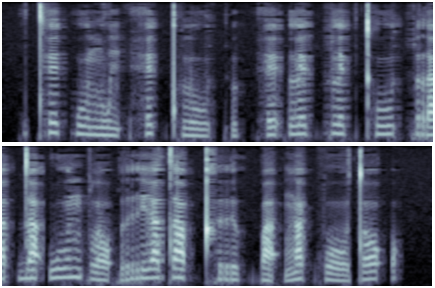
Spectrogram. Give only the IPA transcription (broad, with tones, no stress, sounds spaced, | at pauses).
tʰ e˥˩ k̚ w u˧ n w i˨˩ ʔ h e˥˩ k̚ pʰ l uː˨˩ t̚ ʔ ɯ˨˩ k̚ h e˦˥ ʔ l e˥˩ k̚ p l e˥˩ k̚ tʰ uː˦˥ t̚ p r a˦˥ t̚ d a˥˩ ʔ w u˥˩ n p l ɔ˨˩ ʔ r i˦˥ a̯ t a˦˥ p̚ kʰ r ɯ˨˩ k̚ p a˨˩ ʔ ŋ a˥˩ k̚ f oː˨˩ t ɔ˦˥ ʔ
